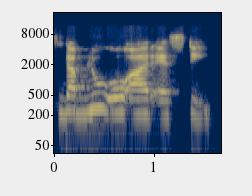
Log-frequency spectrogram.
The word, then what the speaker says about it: worst: that works and one thing how do you pronounce w-o-r-s-t worst worst worst yes like you don't have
